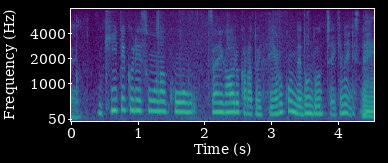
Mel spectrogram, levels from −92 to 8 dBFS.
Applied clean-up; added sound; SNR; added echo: none; none; none; none.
